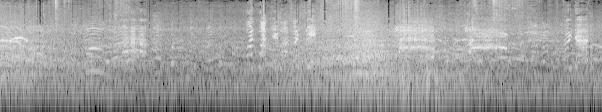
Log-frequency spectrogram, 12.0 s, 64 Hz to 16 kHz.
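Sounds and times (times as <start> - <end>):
wind on microphone: 6.6 - 9.4
riders screaming: 7.8 - 10.4.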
